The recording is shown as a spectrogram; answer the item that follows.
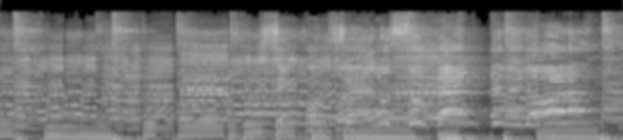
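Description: Norteño accordion playing an instrumental run between sung verses of a corrido, with its melody most ornamented in the second half, over a band with a steady bass line.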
